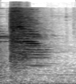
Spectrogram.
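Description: A sharp metallic clang of sword blows in the video game Hakuoki: Kyoto Winds, one loud strike ringing out bright and then fading over about a second, heard alone.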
